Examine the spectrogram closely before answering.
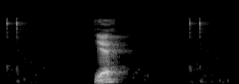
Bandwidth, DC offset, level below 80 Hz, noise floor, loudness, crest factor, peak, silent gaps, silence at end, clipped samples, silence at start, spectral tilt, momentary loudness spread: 9.6 kHz; under 0.1%; -58 dBFS; -82 dBFS; -20 LUFS; 26 dB; -2 dBFS; none; 1.2 s; under 0.1%; 0.95 s; -3.5 dB/octave; 21 LU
